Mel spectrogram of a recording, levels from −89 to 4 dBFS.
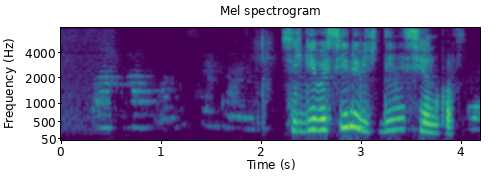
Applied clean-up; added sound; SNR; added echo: none; none; none; none.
